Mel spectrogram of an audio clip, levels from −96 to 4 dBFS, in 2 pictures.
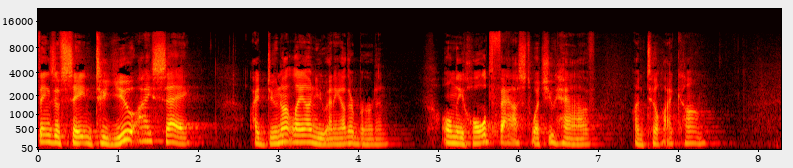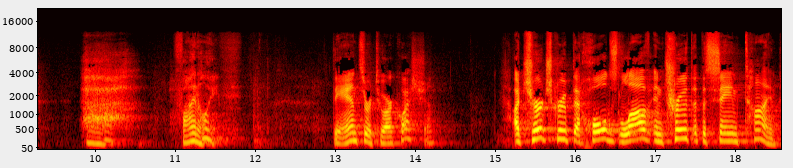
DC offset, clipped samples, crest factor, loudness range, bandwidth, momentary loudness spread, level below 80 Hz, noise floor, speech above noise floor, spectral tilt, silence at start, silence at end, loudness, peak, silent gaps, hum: under 0.1%; under 0.1%; 24 dB; 13 LU; 12.5 kHz; 17 LU; -72 dBFS; -70 dBFS; 42 dB; -4 dB/octave; 0 s; 0 s; -28 LUFS; -6 dBFS; none; none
